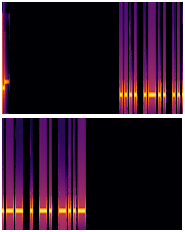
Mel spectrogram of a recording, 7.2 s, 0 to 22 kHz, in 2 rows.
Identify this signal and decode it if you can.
Morse code, heard as a keyed tone, about 25 wpm, 700 Hz. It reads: HL3ENX
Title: DXCC-100 Call Signs - 6 Characters - 25wpm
